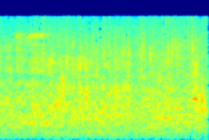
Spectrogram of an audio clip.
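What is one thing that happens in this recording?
A small fountain splashes into a pool.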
